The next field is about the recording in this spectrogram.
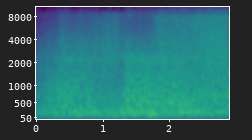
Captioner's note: man shouts orders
